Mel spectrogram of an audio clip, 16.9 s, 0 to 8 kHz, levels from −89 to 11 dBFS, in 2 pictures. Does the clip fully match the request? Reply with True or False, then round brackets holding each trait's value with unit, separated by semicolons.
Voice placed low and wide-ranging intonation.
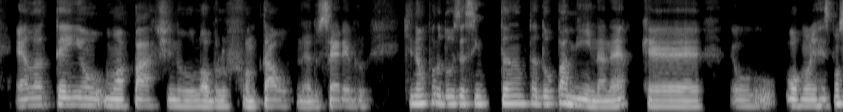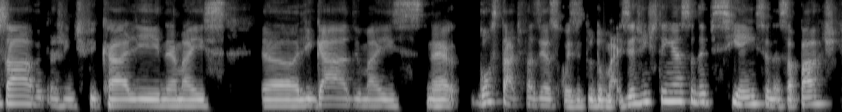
False (125 Hz; 4.7 semitones)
